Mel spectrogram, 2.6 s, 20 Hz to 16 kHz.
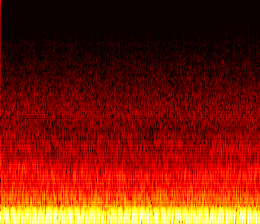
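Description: A C8 Corvette fitted with a Borla ATAK exhaust, heard as a deep, steady low engine rumble, loud and close, with no voices over it.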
